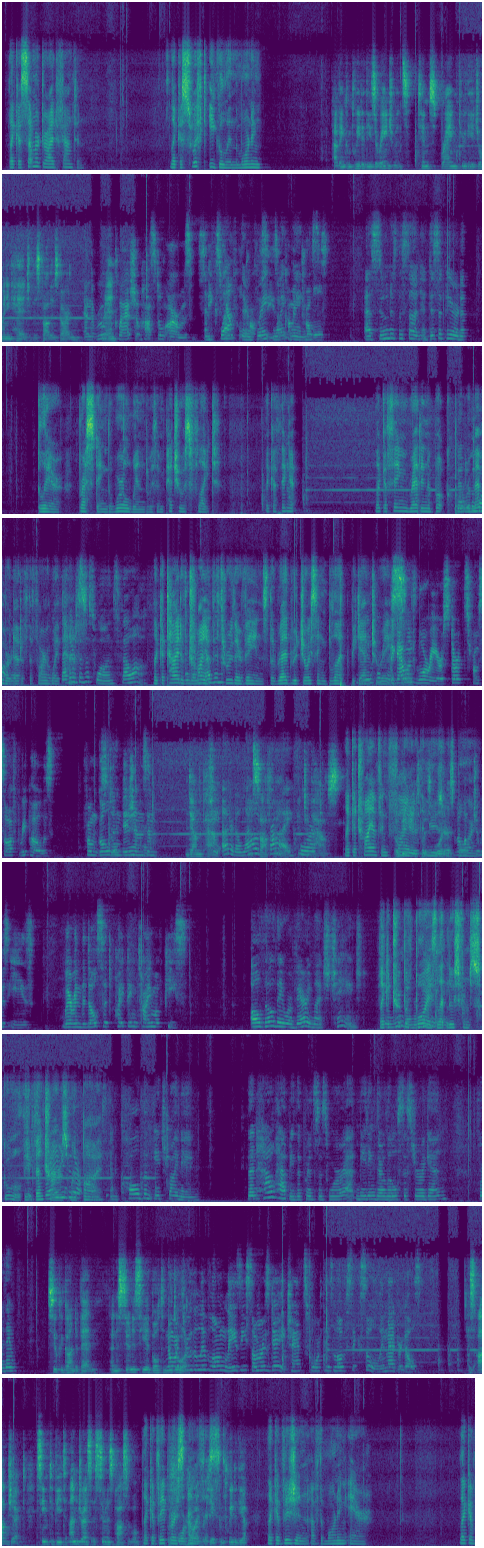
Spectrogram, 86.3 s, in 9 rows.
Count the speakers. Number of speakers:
4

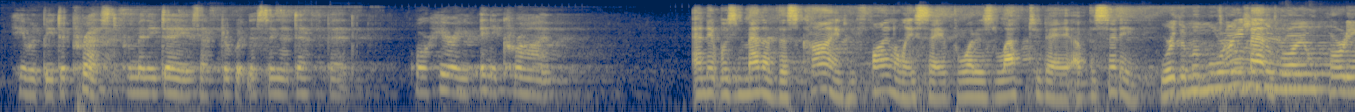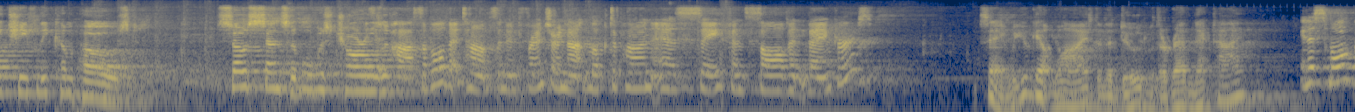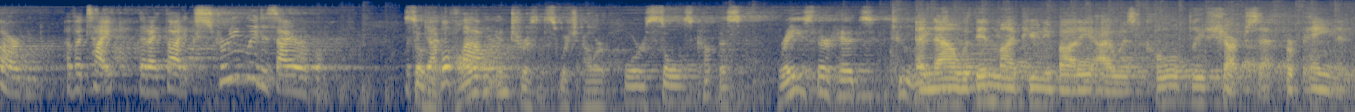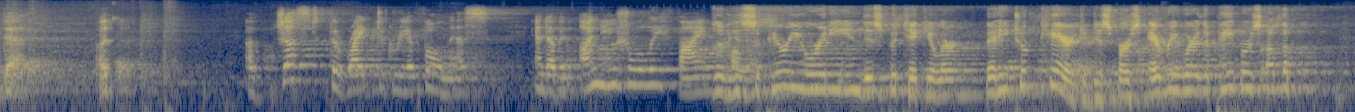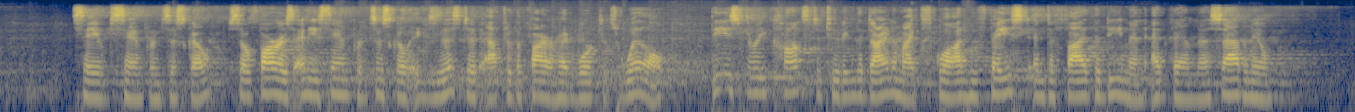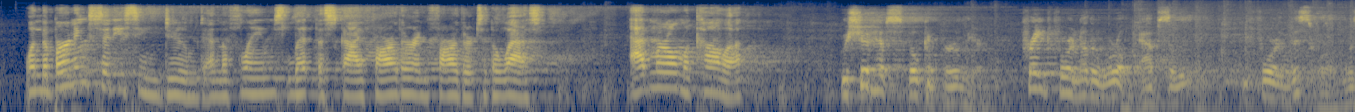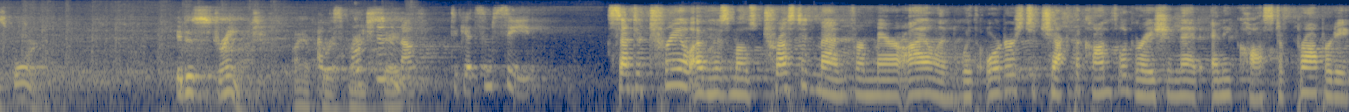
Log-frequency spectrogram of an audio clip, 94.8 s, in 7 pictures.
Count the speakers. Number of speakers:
8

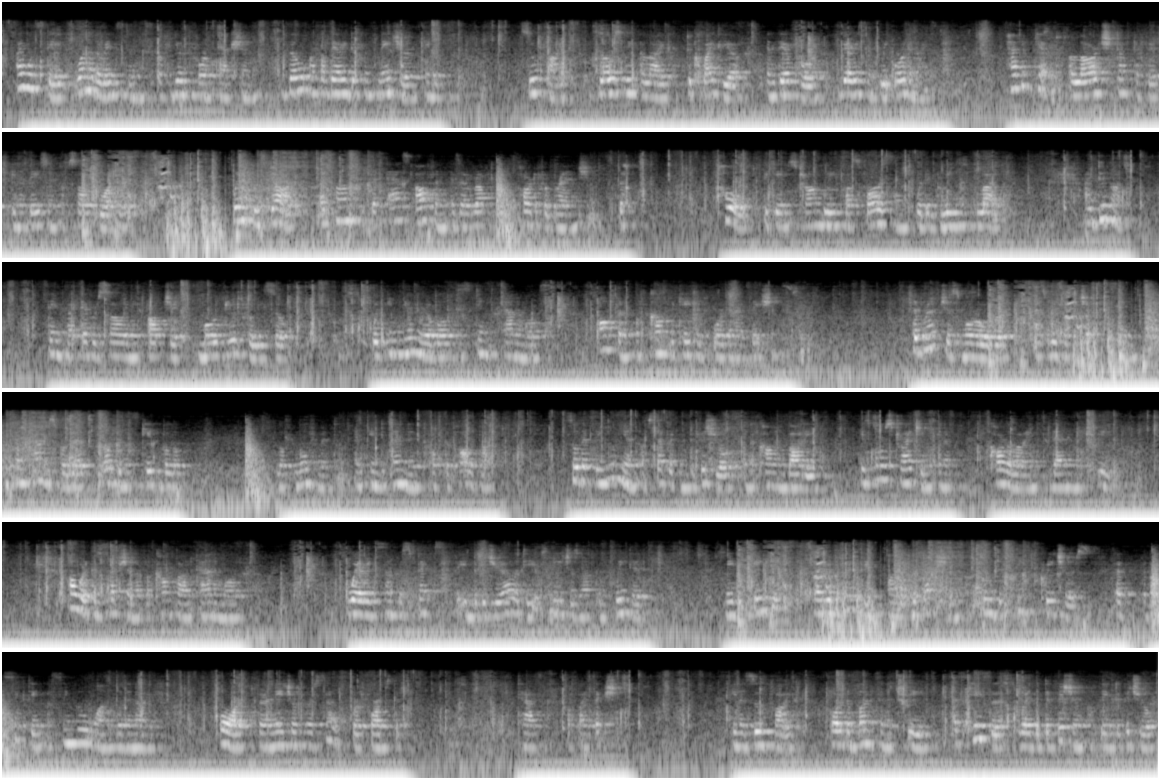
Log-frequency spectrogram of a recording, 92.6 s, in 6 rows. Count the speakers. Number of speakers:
1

